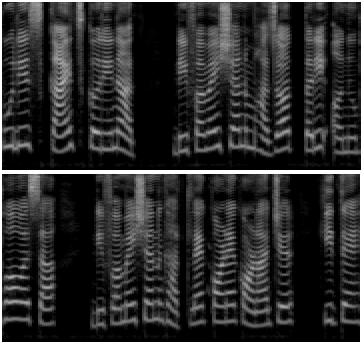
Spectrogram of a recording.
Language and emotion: Goan Konkani, neutral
